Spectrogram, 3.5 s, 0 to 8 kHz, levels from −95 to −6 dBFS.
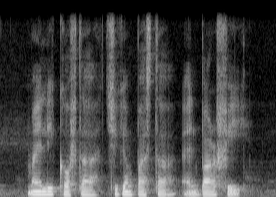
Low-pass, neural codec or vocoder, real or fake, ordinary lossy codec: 7.2 kHz; none; real; none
